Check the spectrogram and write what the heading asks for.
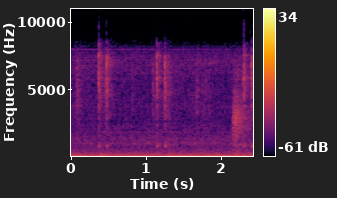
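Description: Computer keyboard keys clicking in two quick pairs over a steady low hum.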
